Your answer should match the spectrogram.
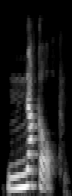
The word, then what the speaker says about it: knuckle: Knuckle. Yeah, with silent K, we don't say knuckle.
